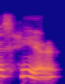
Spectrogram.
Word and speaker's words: hear: Entonces, si no me pronuncias bien la vocal ahí, me puedo confundir entre presente y pasado.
